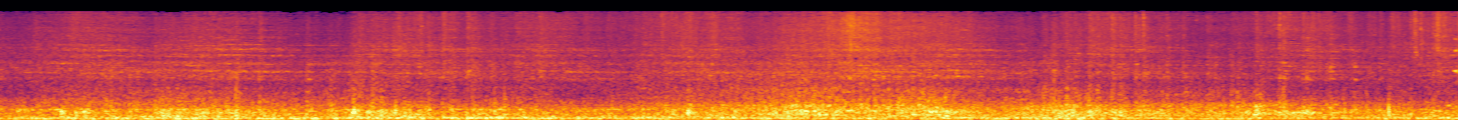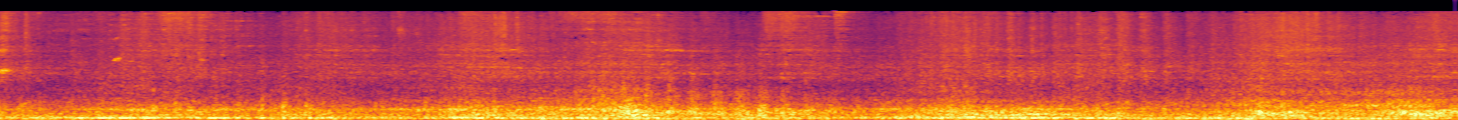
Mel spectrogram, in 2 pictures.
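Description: Freight train of boxcars, covered hoppers and tank cars rolling past: a steady, loud rumble of steel wheels on the rails, with clickety-clack as the wheels cross the rail joints.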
